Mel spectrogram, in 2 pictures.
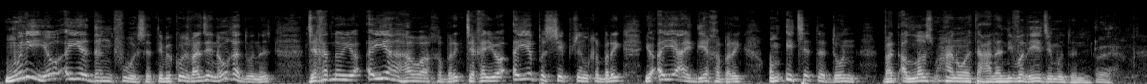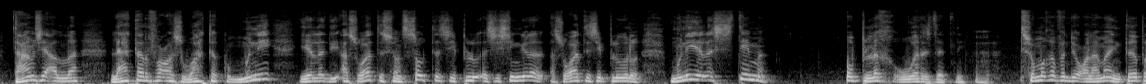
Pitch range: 135-195 Hz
